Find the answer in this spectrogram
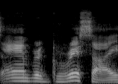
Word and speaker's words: ambergris: don't you say that but Amber Greece is actually one of the names as in the word amber plus the word Greece as in uh right I see oh yeah and from in Latin it's Amber grisai so yeah there's definitely an s in that ambergris good enough foreign aluminum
